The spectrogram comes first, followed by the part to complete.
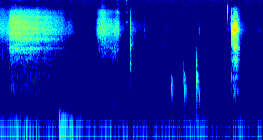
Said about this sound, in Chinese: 有人敲门，应该是主人，我去开。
